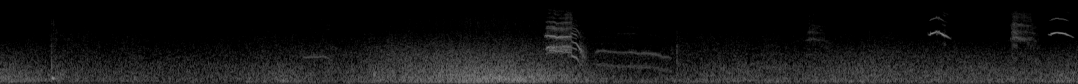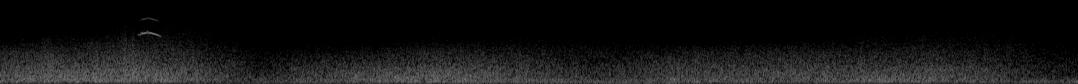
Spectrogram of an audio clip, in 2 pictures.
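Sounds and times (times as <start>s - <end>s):
surf and waves roaring: 0.0s - 21.5s
gull cries: 3.0s - 3.4s, 5.4s - 6.8s, 8.0s - 8.4s, 9.2s - 10.8s, 12.1s - 12.4s.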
